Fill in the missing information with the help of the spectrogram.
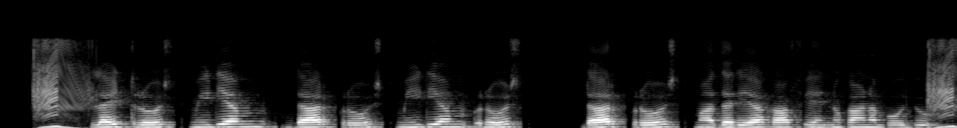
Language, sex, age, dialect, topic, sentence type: Kannada, female, 36-40, Mysore Kannada, agriculture, statement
